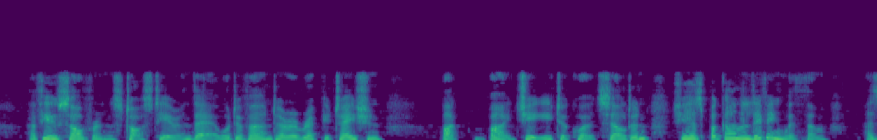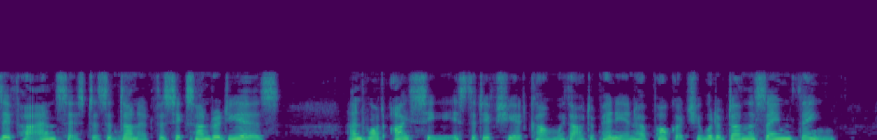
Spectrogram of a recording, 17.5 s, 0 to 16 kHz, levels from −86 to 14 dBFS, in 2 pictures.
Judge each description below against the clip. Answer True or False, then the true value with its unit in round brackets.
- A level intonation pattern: False (5.3 semitones)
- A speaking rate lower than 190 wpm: False (200 wpm)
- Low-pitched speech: False (200 Hz)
